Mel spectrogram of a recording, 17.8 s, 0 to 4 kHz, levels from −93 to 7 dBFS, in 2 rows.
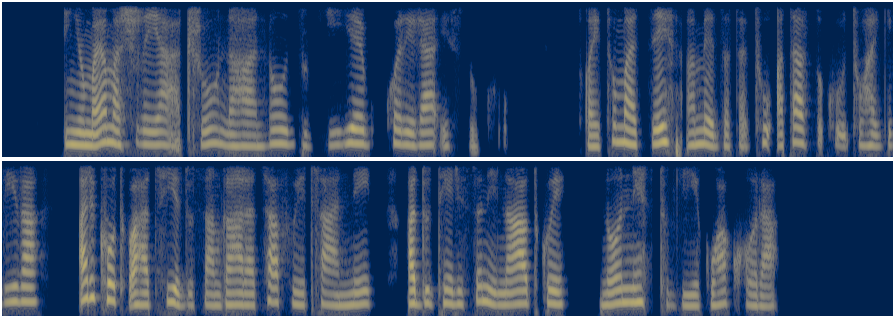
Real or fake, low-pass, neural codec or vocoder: fake; 3.6 kHz; codec, 16 kHz, 1 kbps, X-Codec, WavLM features, trained on Multilingual LibriSpeech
